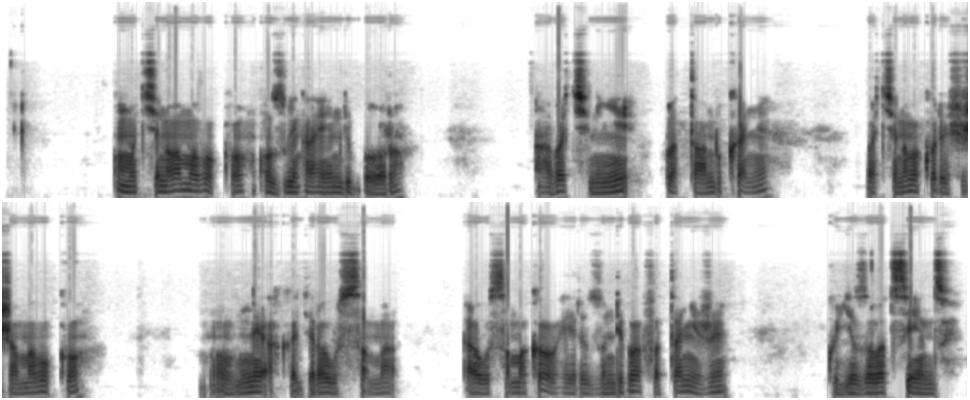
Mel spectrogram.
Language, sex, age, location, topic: Kinyarwanda, male, 25-35, Musanze, government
